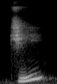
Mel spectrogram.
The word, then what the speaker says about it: 時: It's pronounced ji, and ichiji would be 1 o'clock.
